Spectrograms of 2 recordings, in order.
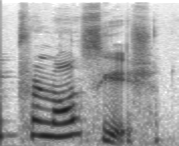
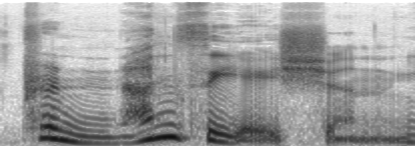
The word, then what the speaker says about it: pronunciation: It comes from the word pronounce, so it should be pronunciation, isn't it? Not really. Are you sure it's pronunciation? No. This word is pronounced as pronunciation. Yes, this part is pronounced as pronunciation. You know, English pronunciation is so tricky.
